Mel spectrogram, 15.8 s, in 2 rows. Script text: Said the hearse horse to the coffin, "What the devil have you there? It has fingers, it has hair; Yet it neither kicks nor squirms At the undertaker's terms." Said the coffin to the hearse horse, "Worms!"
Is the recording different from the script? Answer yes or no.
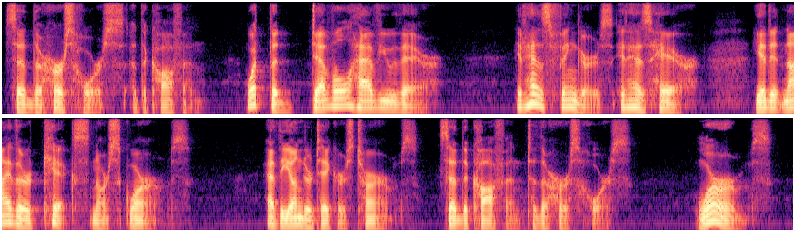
yes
